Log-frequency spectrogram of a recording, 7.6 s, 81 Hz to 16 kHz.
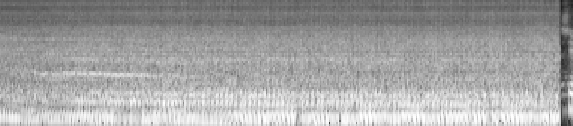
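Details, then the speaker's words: KTM 450 dirt bike after carb fix, clutch cover gasket sealed and oil added: loud, steady single-cylinder idle with no misses; faint click at shutdown, owner suspects the one-way starter bearing. "fires right back up sounds good there's a little click in there at the end i think that's the one-way bearing going"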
